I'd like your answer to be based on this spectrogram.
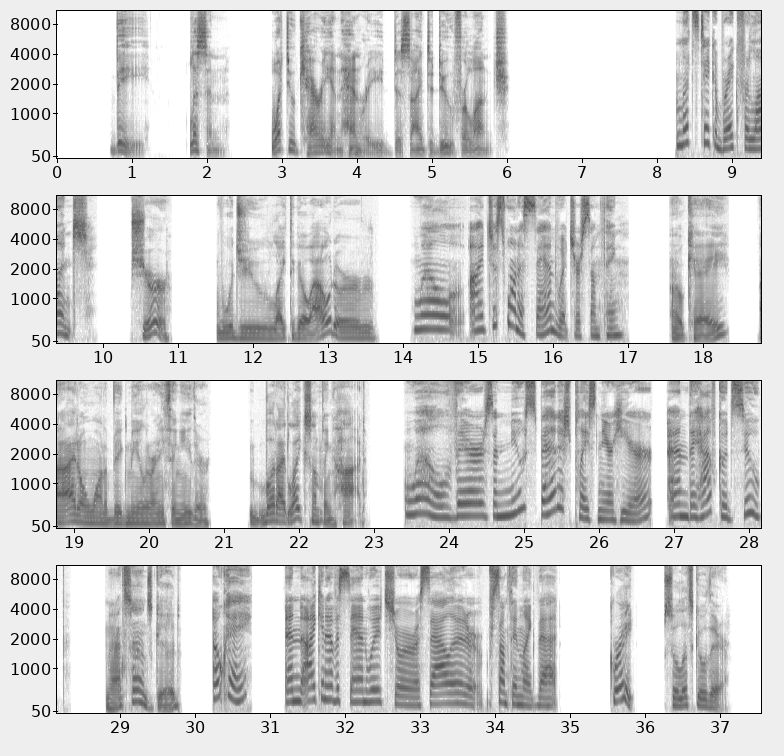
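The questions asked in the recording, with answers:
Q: What do Carrie and Henry decide to do for lunch?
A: Go to the new Spanish place nearby for soup and a sandwich or salad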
